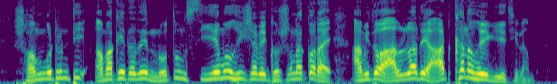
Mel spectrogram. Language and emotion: Bengali, happy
